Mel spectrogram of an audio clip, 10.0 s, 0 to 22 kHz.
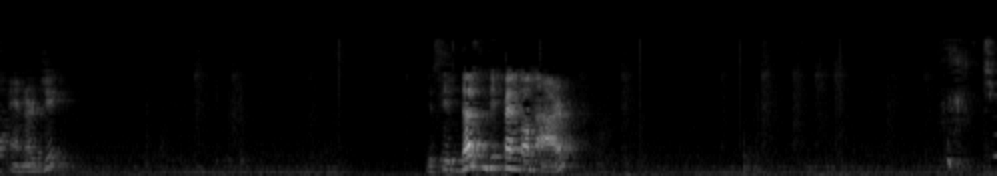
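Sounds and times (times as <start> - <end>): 
low steady hum: 0.0 - 9.9
speech: 0.1 - 0.8, 4.2 - 5.8
person sneezing in a lecture room: 9.4 - 9.8.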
